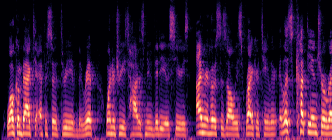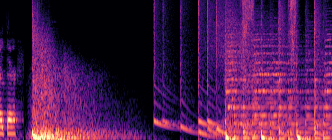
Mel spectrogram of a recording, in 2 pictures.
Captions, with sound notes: - Welcome back to episode three of The Rip, WunderTRE's hottest new video series. I'm your host as always, Ryker Taylor, and let's cut the intro right there. (explosion) (upbeat music)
